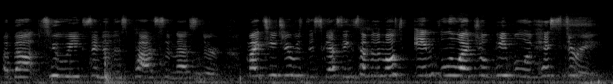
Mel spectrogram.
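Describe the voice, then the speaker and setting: A woman with a very high voice recites a script dramatically. It is a live recording with clear background noise. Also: fairly quick. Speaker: readers theater performer.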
